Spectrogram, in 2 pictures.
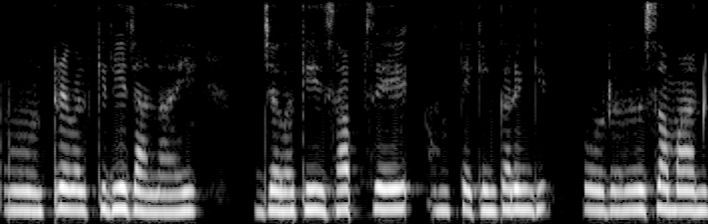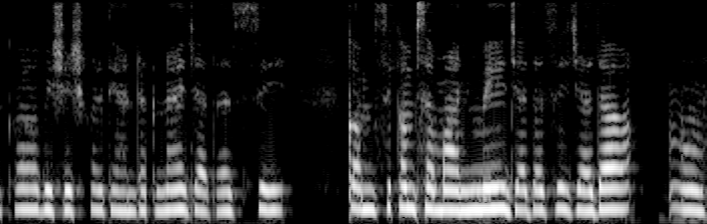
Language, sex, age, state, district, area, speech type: Hindi, female, 18-30, Madhya Pradesh, Ujjain, urban, spontaneous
